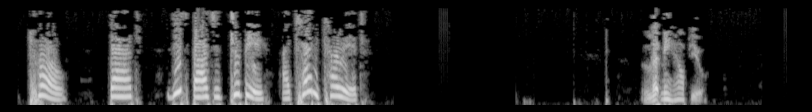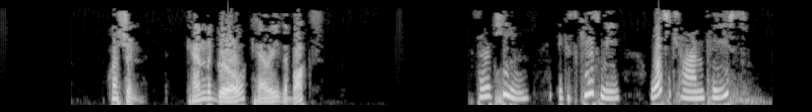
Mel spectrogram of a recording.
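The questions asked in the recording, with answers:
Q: Can the girl carry the box?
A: No, she can't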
